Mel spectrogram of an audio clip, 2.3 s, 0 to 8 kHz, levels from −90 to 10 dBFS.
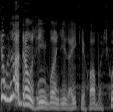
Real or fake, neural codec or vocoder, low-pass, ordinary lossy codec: fake; codec, 16 kHz, 16 kbps, FreqCodec, larger model; none; none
